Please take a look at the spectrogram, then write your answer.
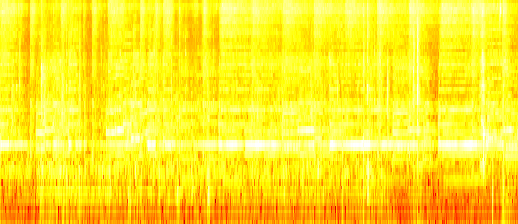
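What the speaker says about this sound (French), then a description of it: "Maintenant, je n'ai plus qu'à découper avec ma machine." An electronic cutting machine cutting paper, a steady mechanical whir with a sustained motor tone and rapid ticking and tapping as the carriage moves, close and continuous.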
